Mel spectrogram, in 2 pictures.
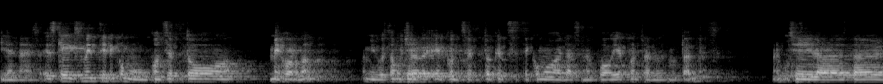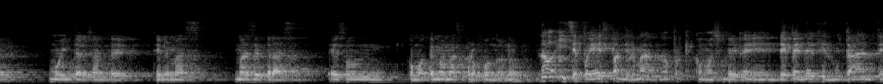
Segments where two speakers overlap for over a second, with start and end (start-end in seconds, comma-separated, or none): none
